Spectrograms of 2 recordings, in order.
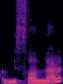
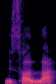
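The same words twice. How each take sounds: First: "misaller" with a front "ler" ending; corrected form misaller. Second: "Misallar" with back "a" vowels, "mee-sahl-lahr"; wrong form misallar. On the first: Teacher correcting herself to the right plural, "misaller". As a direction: end "misaller" on a front vowel, "mee-sahl-ler". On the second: Teacher trying the tempting wrong plural, "Misallar" with back vowels. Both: Shown as a demonstration. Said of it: "Misal, example".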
